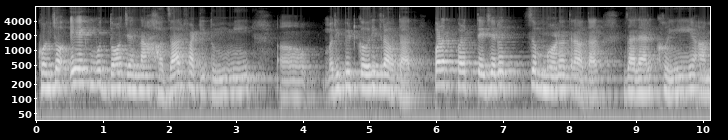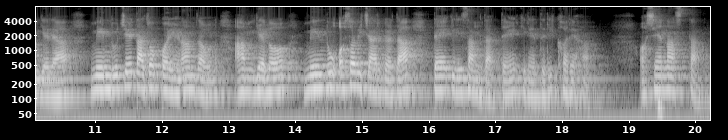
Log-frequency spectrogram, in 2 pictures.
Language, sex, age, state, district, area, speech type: Goan Konkani, male, 30-45, Goa, Canacona, rural, spontaneous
